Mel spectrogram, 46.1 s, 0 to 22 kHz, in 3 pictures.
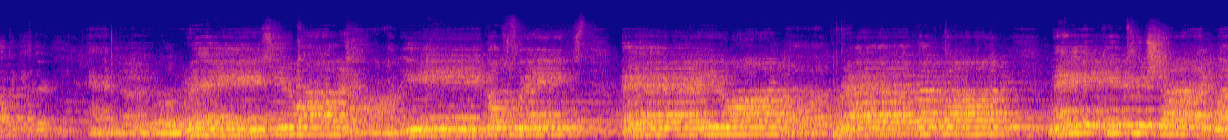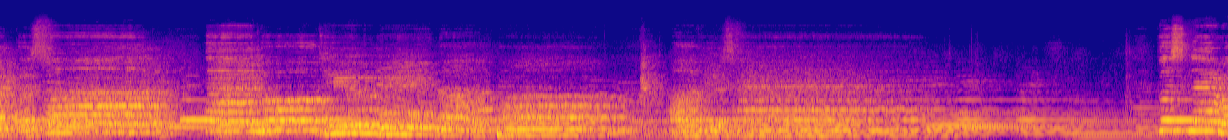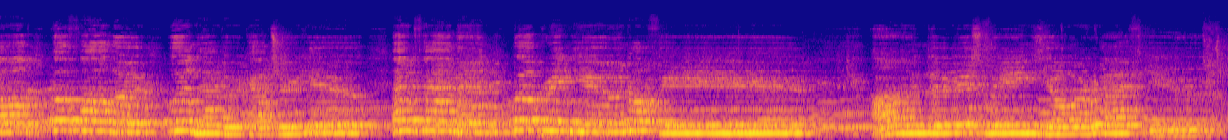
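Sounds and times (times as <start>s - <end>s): congregation singing a hymn: 0.0s - 46.0s
man singing into a microphone: 0.6s - 5.4s, 29.8s - 46.0s.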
